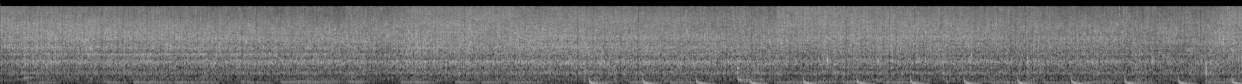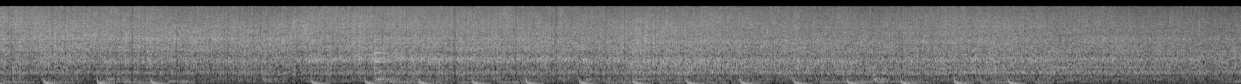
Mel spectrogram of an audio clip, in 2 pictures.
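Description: Boiled chicken pieces frying in hot oil in a pot: a loud, steady sizzle.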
